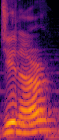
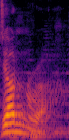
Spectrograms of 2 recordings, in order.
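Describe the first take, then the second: First: It is said like jee-nar, with a j sound. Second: It is said like zhon-ra, with an open first vowel. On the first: The speaker calls it wrong. "Not জিনার" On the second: The speaker calls it right. "শব্দটা হচ্ছে জনরা"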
